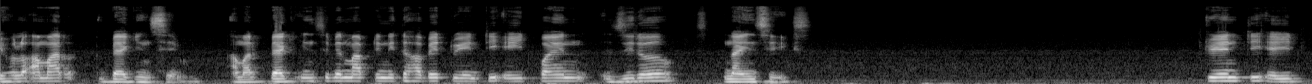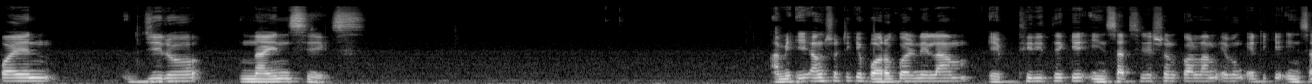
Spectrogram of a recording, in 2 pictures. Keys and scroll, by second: 3.1 Down, 12.0 KP_2, 14.5 KP_0, 17.4 Return, 20.7 Return.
